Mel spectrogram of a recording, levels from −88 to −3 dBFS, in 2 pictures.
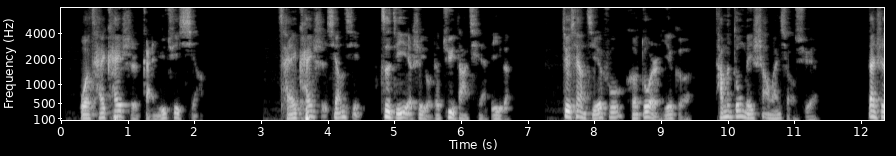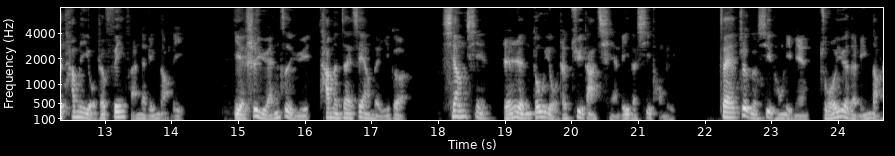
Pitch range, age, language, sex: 85-130 Hz, 50-69, Chinese, male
